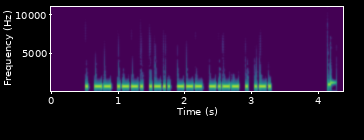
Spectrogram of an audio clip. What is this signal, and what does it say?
Morse code, heard as a keyed tone, about 36 wpm, 700 Hz. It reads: EMPLOYER
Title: Sentences from Top 1600 Words - New Word Drill - 35wpm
